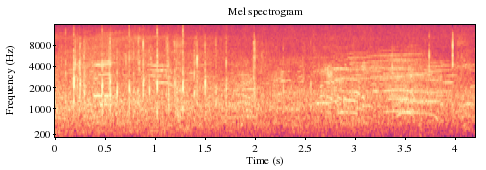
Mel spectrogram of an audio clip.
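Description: Distant shouts and calls from soccer players and sideline spectators carrying across an open field, over steady outdoor background noise. Scattered faint clicks run through it.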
